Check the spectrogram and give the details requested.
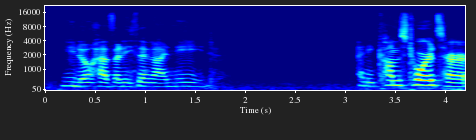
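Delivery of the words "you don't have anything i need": soft, warped, distorted, garbled voice. Narrating a figure answering her, in a distorted, garbled voice. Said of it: "in this distorted, garbled voice".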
